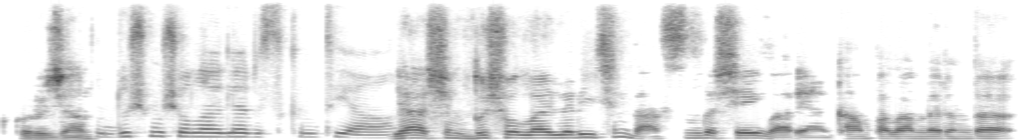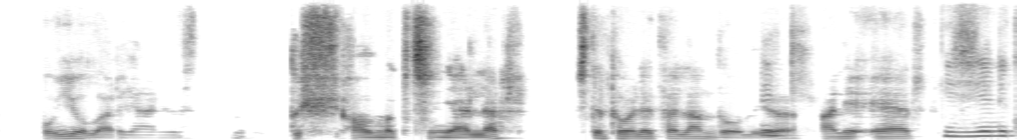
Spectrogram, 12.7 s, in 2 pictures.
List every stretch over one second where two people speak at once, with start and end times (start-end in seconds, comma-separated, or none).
none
